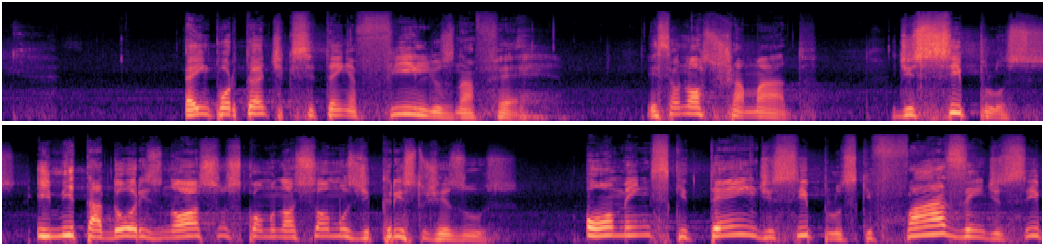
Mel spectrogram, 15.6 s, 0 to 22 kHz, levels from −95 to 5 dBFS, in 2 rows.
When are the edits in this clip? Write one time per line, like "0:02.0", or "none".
0:08.0
0:12.1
